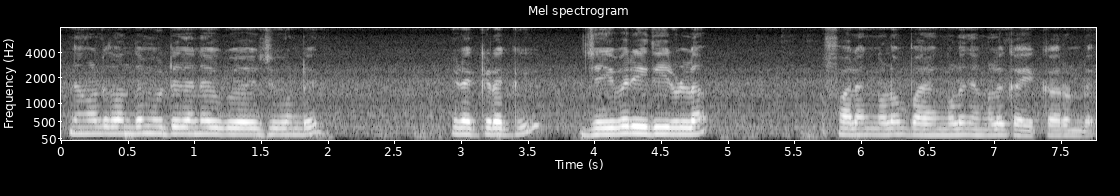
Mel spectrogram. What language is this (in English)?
Malayalam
